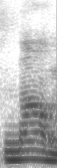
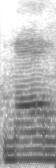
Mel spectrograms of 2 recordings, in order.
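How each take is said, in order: First: It is said with a British vowel. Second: It is said with an American vowel. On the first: "He's from England" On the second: "it's not mom over there"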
